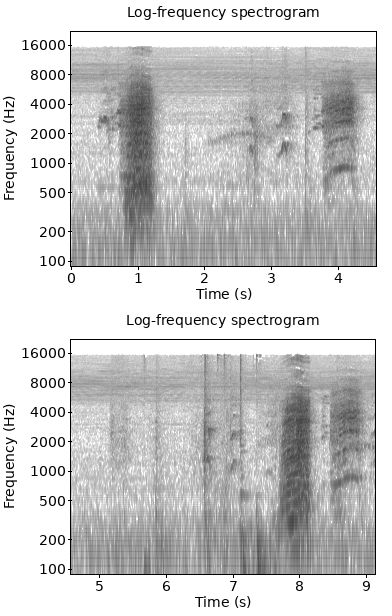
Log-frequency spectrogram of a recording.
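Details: Captive Ural owl, a young bird described as quite strong-tempered, giving a series of hoarse, rasping calls about every three seconds, with faint high chirps between them and a steady background hum.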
